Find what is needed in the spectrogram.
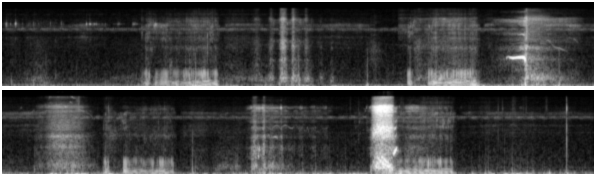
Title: LOOK AT HER TONGUE 👅-Gigi snoring #funny #pekingeselove #puppy #snoring #sleepypaws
